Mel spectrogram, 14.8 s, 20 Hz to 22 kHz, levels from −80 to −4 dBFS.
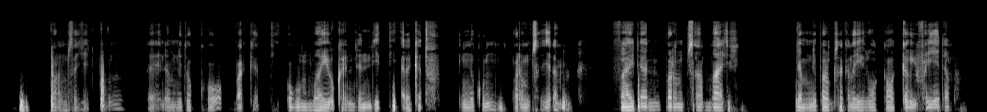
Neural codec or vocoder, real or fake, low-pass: vocoder, 22.05 kHz, 80 mel bands, Vocos; fake; 9.9 kHz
